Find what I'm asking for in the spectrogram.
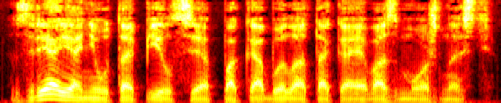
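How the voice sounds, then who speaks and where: A bitter, worn-out man sneers at himself in a sardonic inner voice, as a male narrator puts him on. The voice sits very low and is recorded dry and close, with no room sound. Self-mocking and weary, it fits a storybook reading. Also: moderate pace, no echo.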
